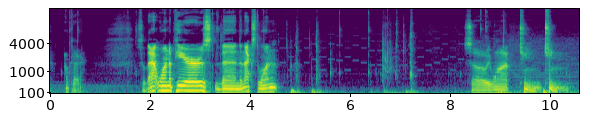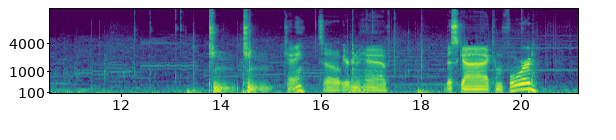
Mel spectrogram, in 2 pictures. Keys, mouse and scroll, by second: 3.4 right click, 4.7 space, 5.2 space, 7.0 KP_0, 8.5 click, 8.8 space, 10.6-11.2 scroll down 1, 11.2-11.7 scroll down 14, 11.7-13.0 scroll up 8, 13.0 click, 13.2 space, 16.4 space, 16.4 i, 18.0 Right, 20.0-21.1 drag.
